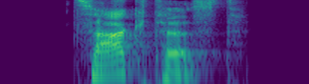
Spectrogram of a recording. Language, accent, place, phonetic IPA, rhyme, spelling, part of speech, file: German, Germany, Berlin, [ˈt͡saːktəst], -aːktəst, zagtest, verb, De-zagtest.ogg
- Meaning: inflection of zagen: 1. second-person singular preterite 2. second-person singular subjunctive II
